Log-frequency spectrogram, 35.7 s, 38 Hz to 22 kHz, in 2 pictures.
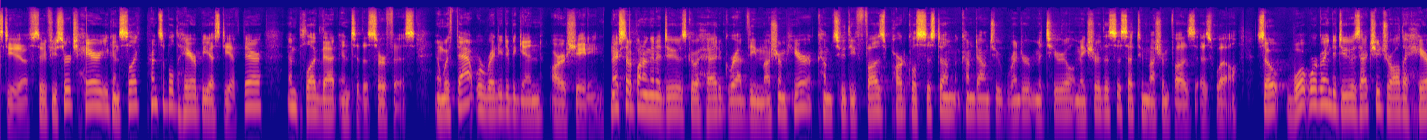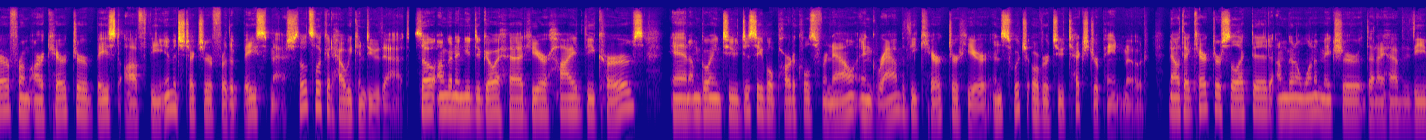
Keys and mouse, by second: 3.5 click, 13.2-14.6 drag, 15.1 click, 15.5 ctrl+s, 27.7 click, 28.6 z, 29.9 Tab, 34.6 click, 35.4 click.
